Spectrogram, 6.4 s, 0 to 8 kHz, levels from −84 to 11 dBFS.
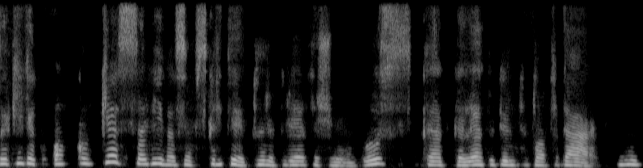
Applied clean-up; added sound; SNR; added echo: neural mask model Resemble Enhance denoiser.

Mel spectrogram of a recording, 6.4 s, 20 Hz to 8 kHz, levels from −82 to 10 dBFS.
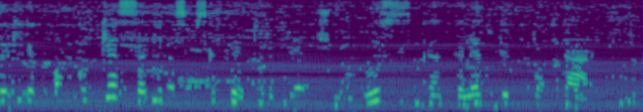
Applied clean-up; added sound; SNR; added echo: classical method spectral subtraction.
